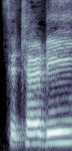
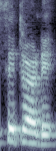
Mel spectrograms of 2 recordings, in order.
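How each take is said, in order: First: স্যাটারডে with an aspirated English t; স্যাটারডে, English-style; correct English. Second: Put-on স্যাটারডে said the old Bangla way; স্যাটারডে with a plain Bangla t; স্যাটারডে, Bangla-style. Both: Shown as a demonstration. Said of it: "কিন্তু এখন আমরা পড়বো".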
